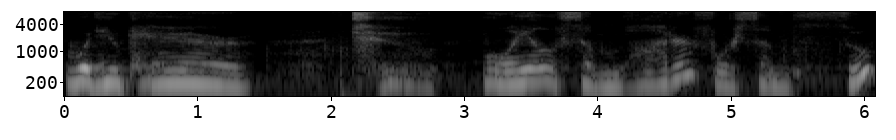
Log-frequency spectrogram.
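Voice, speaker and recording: Putting on a character voice, a woman speaks at medium pitch and a very slow pace. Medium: read story. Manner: overly polite, smooth.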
